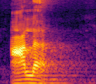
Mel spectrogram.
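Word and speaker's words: على: Kalau ya-nya nggak ada titiknya, bacanya beda, Pak. Ala. Kalau ada titiknya, Ali.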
